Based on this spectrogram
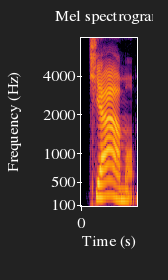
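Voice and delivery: "Chiamo" with a wide open a. Shown as a demonstration. Teacher showing the open a in "Chiamo" to students. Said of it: "com o A bem aberto".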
